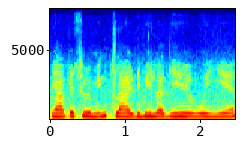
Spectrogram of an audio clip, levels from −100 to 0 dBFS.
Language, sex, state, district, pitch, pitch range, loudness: Hindi, female, Uttar Pradesh, Varanasi, 245 Hz, 235-250 Hz, -12 LUFS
